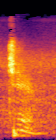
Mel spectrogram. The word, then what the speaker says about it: Chan: china it was pronounced chan and when people use the word chan they are referring to chinese zen zen is a japanese word a mispronunciation of the chinese word chan and that basically means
